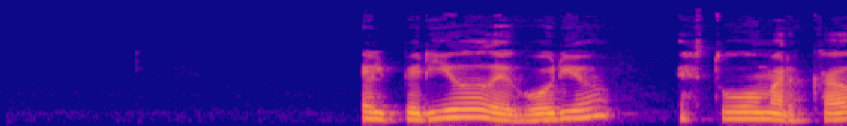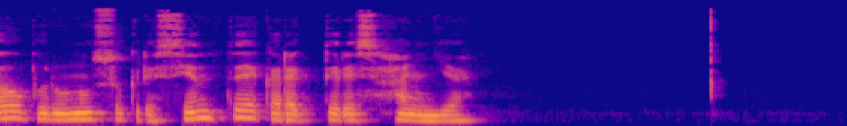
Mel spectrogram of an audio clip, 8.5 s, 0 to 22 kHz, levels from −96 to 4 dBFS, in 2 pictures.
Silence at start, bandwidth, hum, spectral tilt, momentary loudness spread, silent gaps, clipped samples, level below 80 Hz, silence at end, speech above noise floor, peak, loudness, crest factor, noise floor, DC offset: 1.8 s; 16.5 kHz; none; -6 dB/octave; 17 LU; none; under 0.1%; -72 dBFS; 1.85 s; 61 dB; -8 dBFS; -26 LUFS; 20 dB; -87 dBFS; under 0.1%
